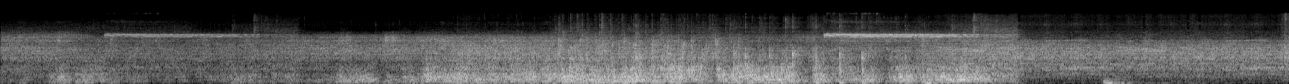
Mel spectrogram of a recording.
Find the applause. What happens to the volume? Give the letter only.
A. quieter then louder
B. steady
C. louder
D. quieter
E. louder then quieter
C.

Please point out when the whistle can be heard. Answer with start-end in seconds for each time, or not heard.
1.0-3.0, 8.2-10.2.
